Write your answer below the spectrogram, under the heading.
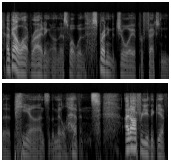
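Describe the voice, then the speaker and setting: A man voicing a smug, cruel psychic villain who speaks in a slow, low, gloating drawl. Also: a bit bright, no room sound. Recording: dull dry lo-fi mic.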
